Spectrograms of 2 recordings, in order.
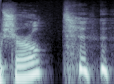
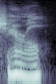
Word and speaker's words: Cheryl: When she gives Phil his coffee, he asks, "Is your name Sheryl?" "That's right," she says. Even though no one else pronounces it that way or ever will. It's Cheryl.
